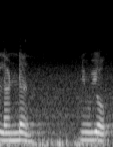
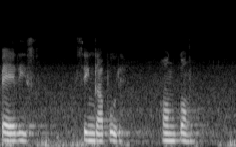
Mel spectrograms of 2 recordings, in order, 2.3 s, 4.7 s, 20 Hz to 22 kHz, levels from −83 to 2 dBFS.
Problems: none marked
